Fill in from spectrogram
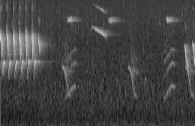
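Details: Fulvous wren giving one short rapid trill, then scattered thin whistles, slurred downstrokes and high upslurs separated by quiet gaps.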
